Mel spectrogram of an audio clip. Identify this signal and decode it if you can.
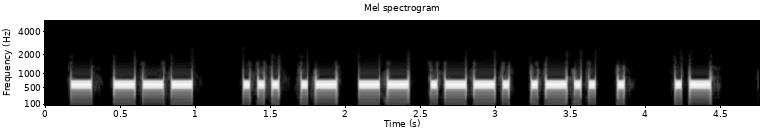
Morse code, heard as a keyed tone, about 25 wpm, 600 Hz. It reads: TO SAMPLE A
